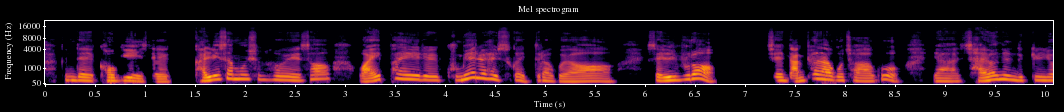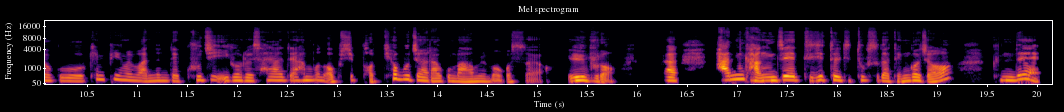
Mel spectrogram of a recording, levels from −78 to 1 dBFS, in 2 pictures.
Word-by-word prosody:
근데 180 -4 0
거기 165 -1 +1
이제 125 -2 -4 0.2
관리사무소 220 +1 +1
에서 165 -8 -1 0.3
와이파이를 210 - +2
구매를 275 +9 +1
할 235 -4 +1
수가 185 -1 -6
있더라고요. 135 -1 -1 0.3
그래서 170 - -3
일부러 225 +9 +4 0.5
제 175 -1 -1
남편하고 185 - +3
저하고 155 +2 -2 0.3
'야 140 -1 -2
자연을 205 - +1
느끼려고 170 -4 -3
캠핑을 220 -4 -5
왔는데 155 -1 -4
굳이 195 0 -4
이거를 165 -1 -2
사야 180 +3 -3
돼? - - -5
한번 180 -1 -3
없이 120 +11 -3
버텨보자.'라고 160 - -1
마음을 130 0 -1
먹었어요 120 0 -8 0.3
일부러. 165 -4 +3 0.4
그러니까 170 -2 +5 0.4
반강제 195 -3 +6
디지털 180 +2 0
디톡스가 165 -2 -5
된 135 +3 -4
거죠. 170 - +2 0.4
근데 195 +4 +1
175 Hz, 310 characters per minute, -24 LUFS, 145-200 Hz, 0.5 s, 반강제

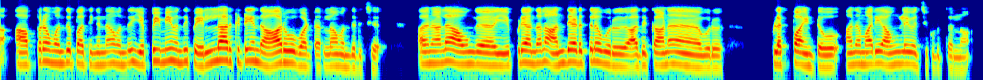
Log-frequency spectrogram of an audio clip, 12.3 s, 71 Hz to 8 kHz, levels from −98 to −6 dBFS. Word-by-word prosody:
அ - - -3 0.3
அப்புறம் 210 +3 -2
வந்து 195 +1 -2
பாத்தீங்கன்னா, 180 0 -3
வந்து 185 +3 -5 0.2
எப்பயுமே 215 +4 -1
வந்து 215 +1 -3
இப்ப - - -1
எல்லார்கிட்டெயும் 220 +1 +3
இந்த 190 -4 +1
ஆர் 195 +2 +6
ஓ - - +2
வாட்டர்லாம் 165 0 -3
வந்துருச்சு. 155 - -9 0.6
அதுனால 195 +2 0 0.2
அவுங்க 190 0 -2 0.4
எப்படியா 205 +2 +1
இருந்தாலும் 200 -1 +2
அந்த 195 +4 -2
இடத்துல 205 +2 -1
ஒரு 170 -2 -2 0.2
அதுக்கான 175 +2 0 0.5
ஒரு 150 -1 -4 0.7
ப்ளக் 180 -1 +1
பாயிண்டோ, 165 -4 +2 0.3
அந்த 180 +1 -2
மாரி 185 +1 +1
அவங்களே 190 +2 -2
வச்சு 160 - -10
குடுத்தர்லாம். 135 -2 -11
185 Hz, 145 wpm, -22 LUFS, 175-205 Hz, 0.7 s, ஆர்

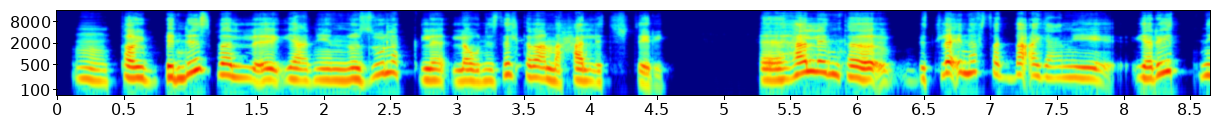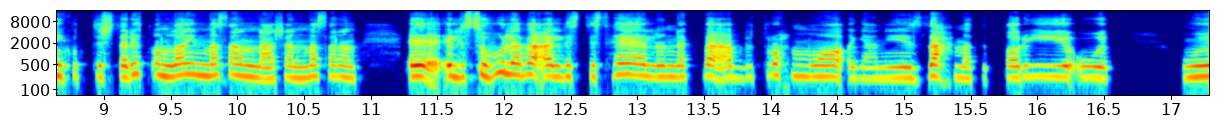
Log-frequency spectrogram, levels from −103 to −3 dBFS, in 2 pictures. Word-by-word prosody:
إمم، 190 -4 -6
طيب 220 -6 +4
بالنسبة 270 - +3
ل 225 -3 -5 0.3
يعني 195 -1 -1
نزولك 205 +11 -2
ل 190 -1 +1
لو 180 0 0
نزلت 185 +8 -4
بقى 225 -2 +6
محل 180 -1 +1
تشتري 405 - -7 0.7
آآ، 190 0 +2
هل 280 +11 +7
أنت 275 -6 +1 0.4
بتلاقي 210 - +2
نَفْسك 305 -2 -3
بقى، 260 +3 +2
يعني 220 - -3
يا 220 - +2
ريتني 270 -2 -2
كنت 240 0 -20
اشتريت 235 +4 -4
online 265 +2 +1
مثلًا، 255 -3 -1
عشان 215 +2 -4
مثلًا 240 -2 -5 0.4
آآ 485 - +5
السهولة 265 +4 0
بقى، 270 -2 +5
الإستسهال، 245 +1 -2
إنّك 235 0 -5
بقى 225 -3 +1
بتروح 260 +4 -8
موا 240 -1 -1
يعني 215 0 -8
زحمة 220 0 +2
في 210 - -28
الطريق، 235 +2 -5
و 225 -1 -4 0.6
و 225 - -9
235 Hz, 140 wpm, -24 LUFS, 210-265 Hz, 0.7 s, هل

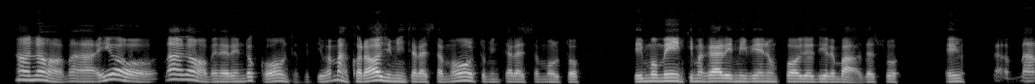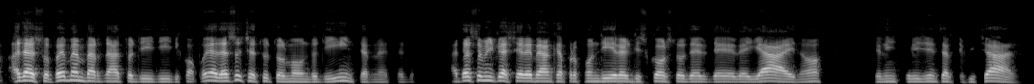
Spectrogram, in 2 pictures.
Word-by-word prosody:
No, 210 -2 +2
no, 175 - +1
ma 135 -1 -3
io 150 - 0
ma 230 +3 +2
no, 205 - +1
me 130 +1 -6
ne 130 - -1
rendo 135 +7 -3
conto, 150 -10 -2
effettiva 130 +7 -8
ma, 205 +1 0
ancora 140 +2 +2
oggi, 190 -5 +6
mi 140 -2 -4
interessa 130 -1 -3
molto 165 +5 0
mi 125 - -13
interessa 125 -1 -5
molto 125 -1 -5 0.5
dei 135 - -1
momenti, 155 0 +3
magari, 145 0 +4
mi 140 0 -3
viene 135 0 -1
un 135 - -6
po' 135 -1 +1
da 135 0 +1
dire: 130 0 -2
"Bah, 120 -3 0
adesso," 120 +5 -6 0.4
ehm, 140 +1 -3 0.3
ma - - -14
ma 150 0 -4
adesso, 170 -3 +6
poi, 180 +2 +6
m'ha 195 - +5
imbardato 145 -6 +1
di 135 0 -5
di 130 0 -7
di 125 - -13
co - - -9
poi, 185 - 0
adesso, 170 +4 +5
c'è 165 -6 0
tutto 145 -2 -4
il 135 - 0
mondo 130 -1 -3
di 130 +7 -5
internet 115 -6 -9
ed 120 0 -21 0.4
adesso 180 +8 +2
mi 190 -1 +2
piacerebbe 155 -3 +5
anche 145 0 +2
approfondire 145 +1 0
il 140 - +2
discorso 140 +2 -2
del 130 -2 -3
dell' 130 -1 -3 0.2
AI, 135 -5 +4
no, 130 +3 -6 0.5
dell'intelligenza 135 +1 -6
artificiale. 125 - -1
135 Hz, 185 wpm, -22 LUFS, 130-155 Hz, 0.5 s, oggi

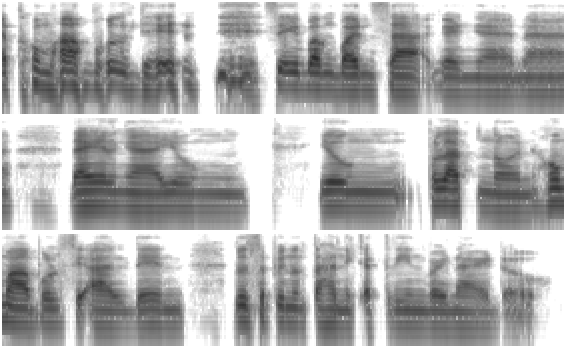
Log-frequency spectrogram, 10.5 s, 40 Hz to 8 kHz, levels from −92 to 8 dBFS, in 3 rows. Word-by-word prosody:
at - - -29
humabol 150 -2 +3
din 135 +3 +1 0.5
sa - - -2
ibang 140 -1 +4
bansa, 125 -1 +5
ganyan 115 -1 -4
na 120 0 -6 0.4
dahil 130 +1 +5
nga 120 -1 +1
yung 115 -1 -7 0.5
yung 125 -1 -1 0.2
plot 135 -1 +4
nun 115 -2 -4
humabol 125 -4 +5
si - - -4
Alden 115 0 -2 0.3
do'n 140 -2 +1
sa - - -5
pinuntahan 125 -2 -3
ni - - -6
Kathryn 115 -1 -6
Bernardo. 105 -1 -6
120 Hz, 130 wpm, -24 LUFS, 115-130 Hz, 0.5 s, bansa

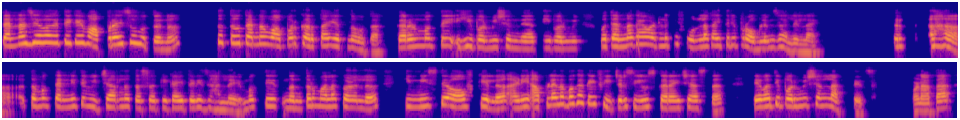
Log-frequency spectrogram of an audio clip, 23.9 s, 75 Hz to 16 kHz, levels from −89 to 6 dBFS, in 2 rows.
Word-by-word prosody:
त्यांना 260 +3 +5
जेव्हा 335 0 +5
ते 325 - +2
काही 330 0 +1
वापरायचं 285 +5 +5
होतं 190 - -1
ना, 185 - -4 0.5
तर 340 - +1
तो 315 0 +3
त्यांना 295 0 +5
वापर 260 0 +3
करता 250 +2 +3
येत 235 -2 +2
नव्हता. 180 -9 -5 0.2
कारण 225 +2 +3
मग 255 -1 -2
ते 255 - -2
ही 235 +3 -6
परमिशन 210 0 -2
द्या 190 -1 -1
ती 200 +2 -10
परमिशन 190 0 -4 0.3
मग 235 - +3
त्यांना 245 +2 +4
काय 290 0 +2
वाटलं 260 -3 +1
की 295 - -13
फोनला 225 +2 0
काहीतरी 255 +1 -2
प्रॉब्लेम 195 -4 0
झालेला 155 -11 -5
आहे. 125 - -11 1.0
तर 235 - +2 0.4
हां. - - -1
तर 245 - +5
मग 250 +1 -4
त्यांनी 230 0 0
ते 270 - -4
विचारलं 225 +2 0
तसं 200 0 -2
की 205 - -3
काहीतरी 205 +1 +1
झालं 180 -4 -9
आहे 155 - -4
मग 215 +4 -3
ते 240 0 +2 0.2
नंतर 205 +4 0
मला 235 0 +1
कळलं 205 -5 +2 0.4
की 235 - -7
मीच 240 +2 -4
ते 275 - +5
ऑफ 225 -2 +5
केलं 195 -6 +4
आणि 205 +3 +1
आपल्याला 270 +6 +3
बघा 335 +3 +4
काही 300 -2 -2
फीचर्स 215 -3 -2
यूज 220 +2 -2
करायचे 200 +1 +2
असतात 200 -6 -2 0.4
तेव्हा 225 +3 +6
ती - - -1
परमिशन 250 +2 +1
लागतेच. 400 - -4 0.5
पण 155 - -3
आता 155 +6 +1
230 Hz, 170 wpm, -23 LUFS, 200-255 Hz, 1.0 s, तेव्हा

